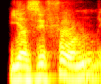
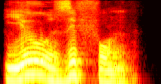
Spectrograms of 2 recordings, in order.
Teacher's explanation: Yazifun, ya-nya boleh didhammah menjadi yuzifun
